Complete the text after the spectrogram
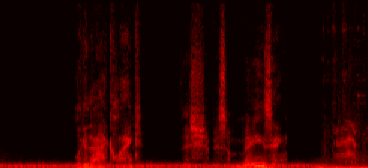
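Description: A young man speaks with excitement.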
